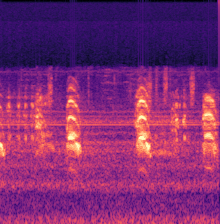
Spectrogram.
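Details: New Zealand royal albatross chick fed by its father, weighing in progress: a few nasal, squeaky whining notes about one second apart, ringing with harmonics above continuous low wind noise.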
